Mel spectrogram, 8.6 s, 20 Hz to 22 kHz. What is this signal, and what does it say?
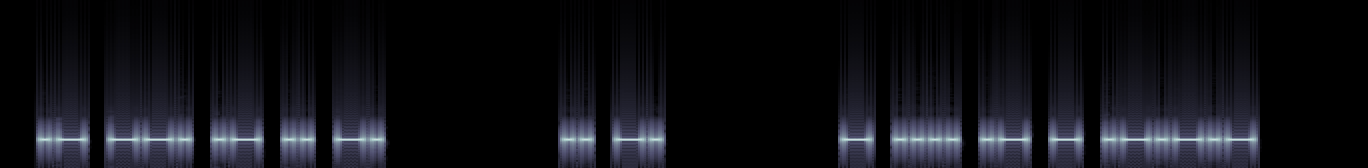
Morse code, heard as a keyed tone, about 21 wpm, 700 Hz. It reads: AGAIN IN THAT.
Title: 3x Word-Spacing - Sentences from Top 200 Words - 22wpm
